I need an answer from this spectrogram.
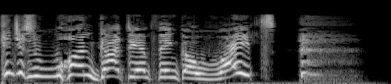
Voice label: reaction negative, survivor voice; Left 4 Dead 2; producer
